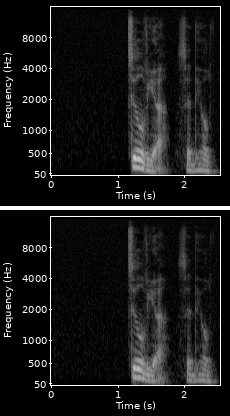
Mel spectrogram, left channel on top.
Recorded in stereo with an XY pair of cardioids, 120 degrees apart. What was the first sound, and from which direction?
A man speaking, 25° left.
